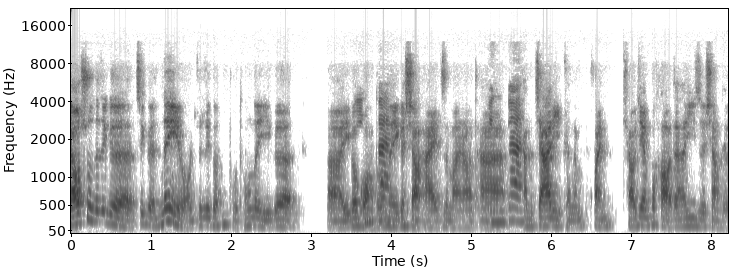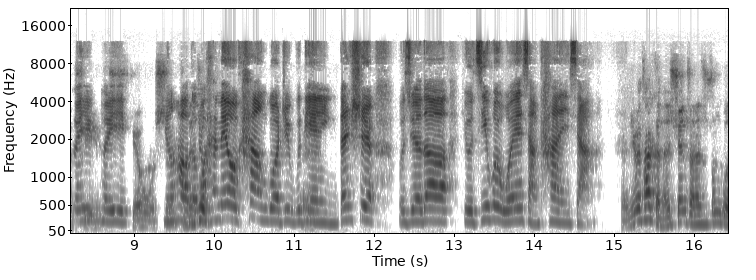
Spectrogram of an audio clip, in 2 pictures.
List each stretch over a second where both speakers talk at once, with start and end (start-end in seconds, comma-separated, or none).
8.1-10.0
